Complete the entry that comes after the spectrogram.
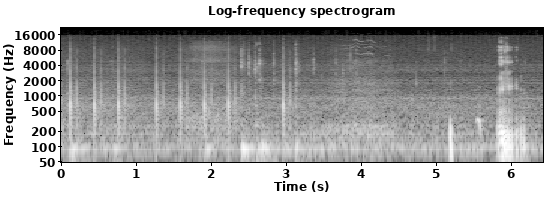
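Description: A single short, low burp erupts close to the mic near the end, after several seconds of soft computer keyboard typing and scattered clicks during a retro Dino Crisis gaming session.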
